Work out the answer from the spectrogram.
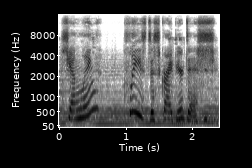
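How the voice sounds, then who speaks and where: Game contest host, high lively voice, formal n courteous, faint music. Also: female voice, slow pace, full character voice. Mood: ceremonious. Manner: formal, ceremonious, bright announcing. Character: brisk, courteous young female contest announcer. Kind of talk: video game voice acting.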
